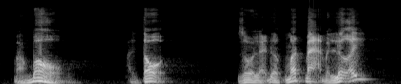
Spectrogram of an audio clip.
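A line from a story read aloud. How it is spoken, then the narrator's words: Snapping scold. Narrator (Vietnamese): Thằng Cường nạt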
